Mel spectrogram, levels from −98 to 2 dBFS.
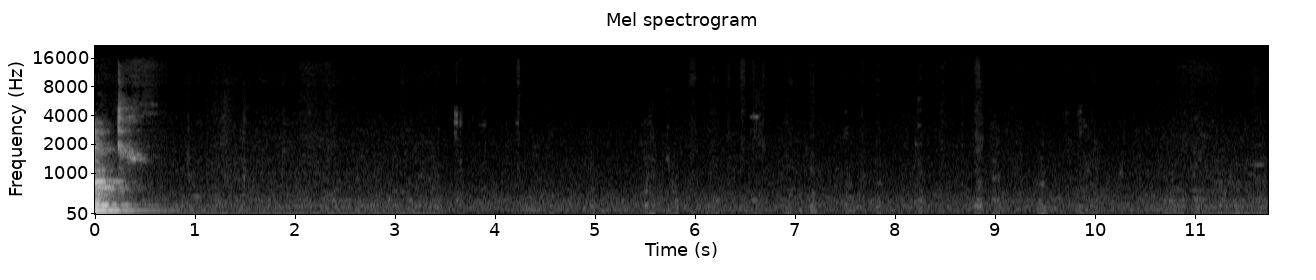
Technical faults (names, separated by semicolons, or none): none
